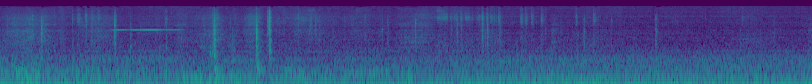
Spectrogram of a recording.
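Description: Steady low engine hum heard inside a Mini's cabin, with a few sharp clicks from the automatic gear selector being handled and one short high beep about a second in.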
